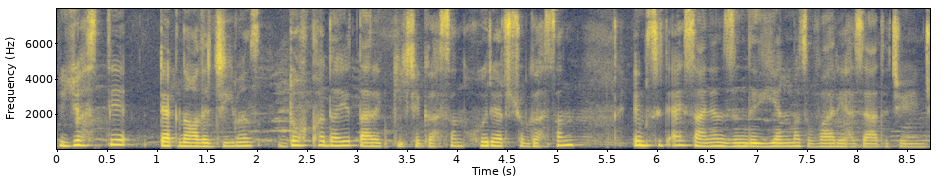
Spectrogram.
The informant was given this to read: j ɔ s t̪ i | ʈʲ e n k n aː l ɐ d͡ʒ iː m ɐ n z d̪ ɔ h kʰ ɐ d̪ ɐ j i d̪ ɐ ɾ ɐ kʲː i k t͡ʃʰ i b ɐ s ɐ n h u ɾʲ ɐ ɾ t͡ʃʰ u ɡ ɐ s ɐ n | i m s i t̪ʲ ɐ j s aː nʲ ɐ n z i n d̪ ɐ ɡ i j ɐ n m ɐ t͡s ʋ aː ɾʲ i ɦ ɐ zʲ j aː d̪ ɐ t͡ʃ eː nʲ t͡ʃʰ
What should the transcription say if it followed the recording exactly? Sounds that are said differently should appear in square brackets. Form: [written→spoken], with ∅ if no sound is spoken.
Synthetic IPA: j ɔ s t̪ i | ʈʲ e [n→∅] k n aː l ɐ d͡ʒ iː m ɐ n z d̪ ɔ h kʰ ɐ d̪ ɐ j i [d̪→t̪] ɐ ɾ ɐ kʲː i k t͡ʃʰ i [b→ɡ] ɐ s ɐ n h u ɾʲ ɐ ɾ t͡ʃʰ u ɡ ɐ s ɐ n | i m s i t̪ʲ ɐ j s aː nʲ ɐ n z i n d̪ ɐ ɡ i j ɐ n m ɐ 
